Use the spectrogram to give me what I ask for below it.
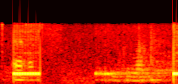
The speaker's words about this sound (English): I'm sorry about the ringing phone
